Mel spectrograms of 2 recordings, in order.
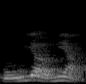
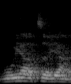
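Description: First: It is said in a Taiwanese accent, merged. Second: It is said in a standard Mandarin accent.

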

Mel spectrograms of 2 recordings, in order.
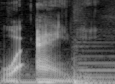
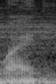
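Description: First: The words are articulated crisply and sharply. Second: The words are articulated softly and relaxed.

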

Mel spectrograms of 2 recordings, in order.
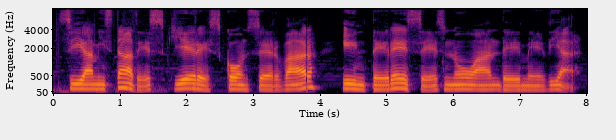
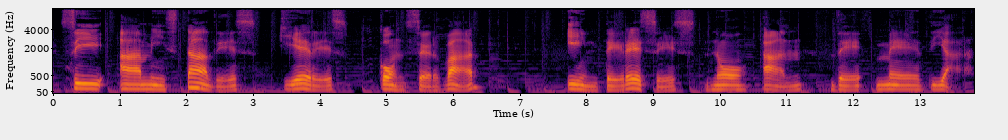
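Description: First: The phrase is spoken faster still. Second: The phrase is spoken very slowly and carefully. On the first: "我们再加速哦" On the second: "跟着我念"

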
